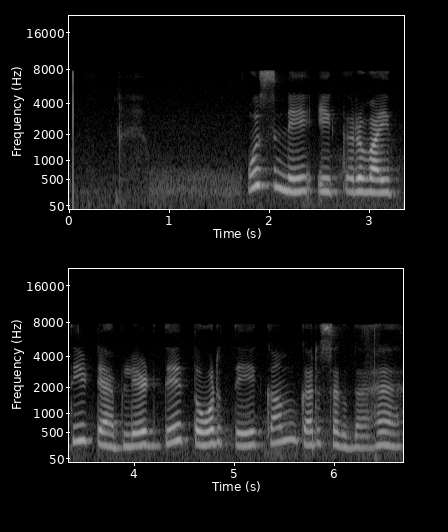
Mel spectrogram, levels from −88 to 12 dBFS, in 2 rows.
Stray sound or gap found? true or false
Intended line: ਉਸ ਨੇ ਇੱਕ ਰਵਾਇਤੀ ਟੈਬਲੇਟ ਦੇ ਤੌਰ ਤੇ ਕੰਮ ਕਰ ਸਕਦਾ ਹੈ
false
